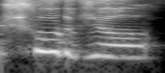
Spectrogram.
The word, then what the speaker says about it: সূর্য: যেমন সূর্য, আমরা বাংলায় সূর্য উচ্চারণ করছি, সংস্কৃতে গেলে আমরা সূর্যা উচ্চারণ করব।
